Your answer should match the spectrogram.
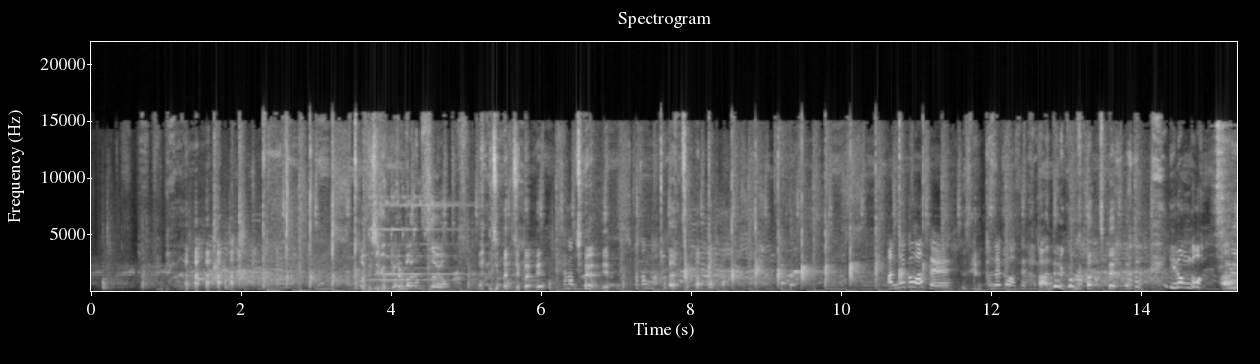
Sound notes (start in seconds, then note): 9.2 laughing to death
